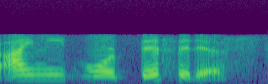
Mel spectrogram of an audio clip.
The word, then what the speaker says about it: bifidus: Is it I don't know if I'm pronouncing it. Bacivit. – The bifidus. Bifidus. – Thank you. Bifidus. Yeah.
